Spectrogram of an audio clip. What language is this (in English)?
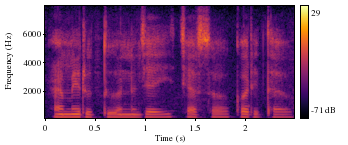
Odia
